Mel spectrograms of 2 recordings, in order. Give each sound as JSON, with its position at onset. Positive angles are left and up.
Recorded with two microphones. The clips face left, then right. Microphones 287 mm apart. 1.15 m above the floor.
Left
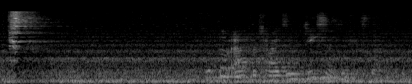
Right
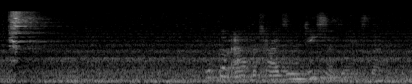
{"t": 0.1, "sound": "cutlery clinking", "side_deg": 65, "distance_m": 3.0}
{"t": 2.0, "sound": "a woman speaking", "side_deg": 0, "distance_m": 5.5}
